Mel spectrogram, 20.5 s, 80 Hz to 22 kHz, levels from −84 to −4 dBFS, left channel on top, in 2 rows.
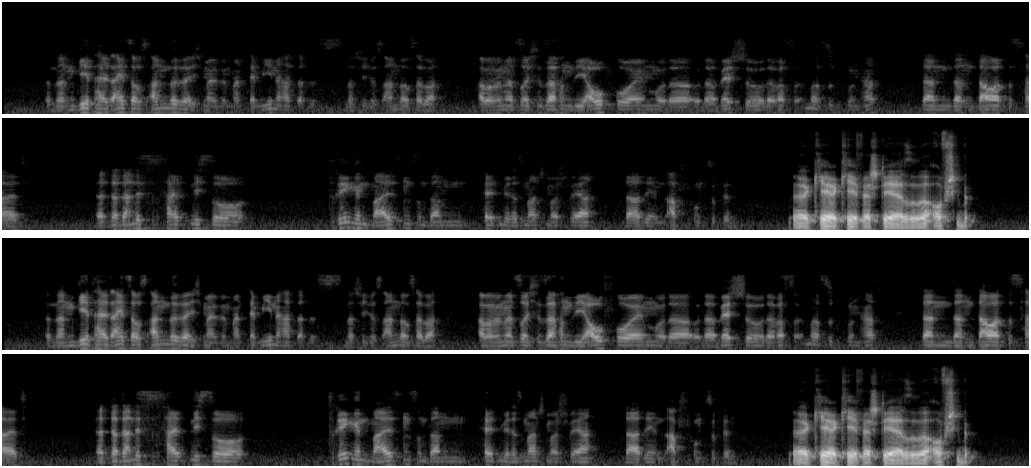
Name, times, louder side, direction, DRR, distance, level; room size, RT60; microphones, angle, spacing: voice 1, 0.4-4.3 4.8-8.7 9.2-10.4 11.2-12.7 13.5-16.1 16.5-17.6, right 3 dB, 45° right, 1.3 m, -43 dB
voice 2, 18.2-19.9, equal, 5° left, 0.8 m, -26 dB
10.5 x 3.7 x 6.6 m
head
